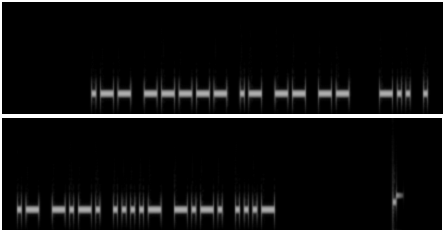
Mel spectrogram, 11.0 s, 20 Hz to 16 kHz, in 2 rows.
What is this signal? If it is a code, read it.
Morse code, heard as a keyed tone, about 22 wpm, 700 Hz. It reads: W0AMM DE AC4CV
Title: USA Callsign DE Callsign 22wpm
